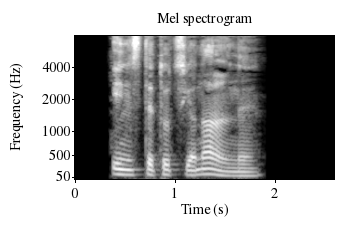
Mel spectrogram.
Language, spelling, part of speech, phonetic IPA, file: Polish, instytucjonalny, adjective, [ˌĩw̃stɨtut͡sʲjɔ̃ˈnalnɨ], Pl-instytucjonalny.ogg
